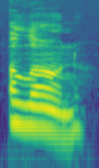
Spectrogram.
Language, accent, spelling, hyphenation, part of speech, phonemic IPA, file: English, US, alone, a‧lone, adjective / adverb, /əˈloʊn/, En-us-alone.ogg
- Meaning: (adjective) 1. By oneself, solitary 2. By oneself, solitary.: Not involved in a romantic relationship 3. Lacking peers who share one's beliefs, experiences, practices, etc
